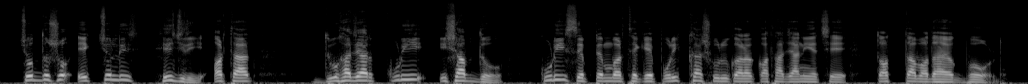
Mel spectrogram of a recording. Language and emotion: Bengali, neutral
